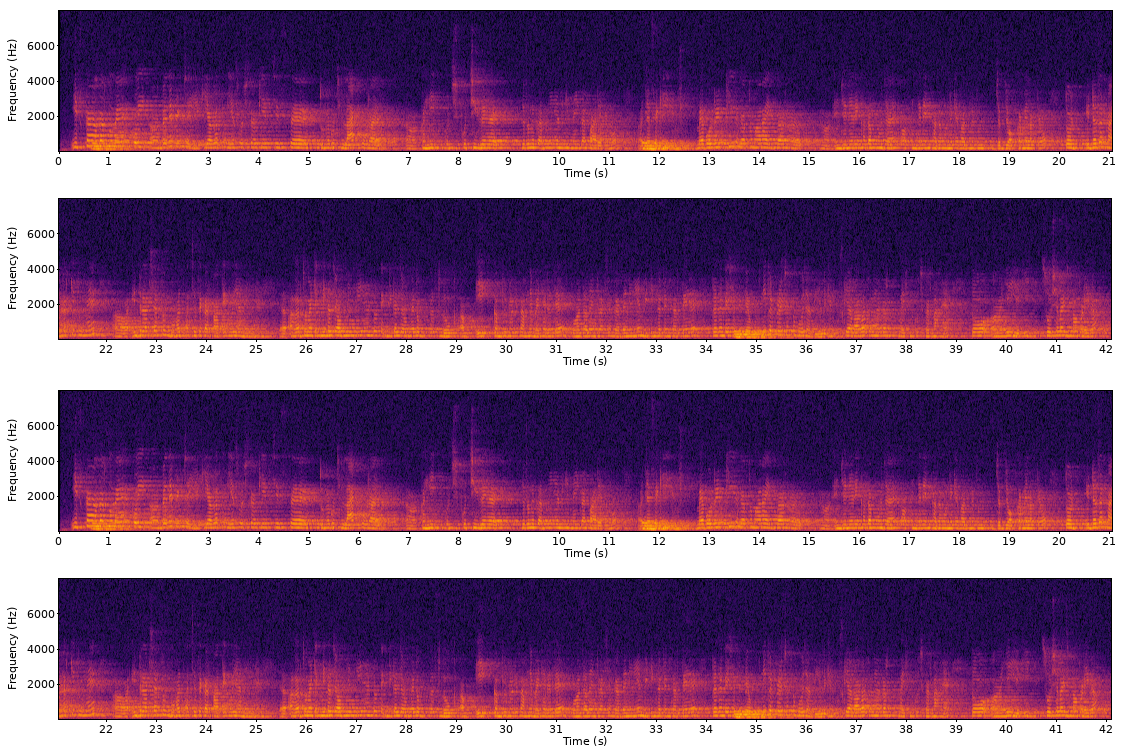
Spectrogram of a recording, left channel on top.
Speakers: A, on the right; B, on the left.
A: इसका
B: हम्म
A: अगर तुम्हें कोई बेनिफिट चाहिए कि अगर तुम ये सोचते हो कि इस चीज से तुम्हें कुछ लैक हो रहा है अ, कहीं कुछ कुछ चीजें हैं जो तुम्हें करनी है लेकिन नहीं कर पा रहे हो अ,
B: हम्म
A: जैसे कि मैं बोल रही हूँ कि अगर तुम्हारा एक बार इंजीनियरिंग खत्म हो जाए तो इंजीनियरिंग खत्म होने के बाद में तुम जब जॉब करने लगते हो तो इट डजेंट मैटर कि तुम्हें इंटरेक्शन तुम बहुत अच्छे से कर पाते हो या नहीं है अगर तुम्हें टेक्निकल जॉब मिलती है तो टेक्निकल जॉब में तो बस लोग अब एक कंप्यूटर के सामने बैठे रहते हैं बहुत ज़्यादा इंटरेक्शन करते नहीं है मीटिंग्स अटेंड करते हैं प्रेजेंटेशन
B: हम्म,
A: देते
B: हम्म।
A: हैं उतनी प्रिपरेशन तो हो जाती है लेकिन उसके अलावा तुम्हें अगर लाइफ में कुछ करना है तो अ, यही है कि सोशलाइज होना पड़ेगा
